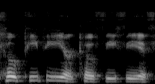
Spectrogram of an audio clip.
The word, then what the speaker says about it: Koh Phi Phi: DiCaprio, and it's spelled PHI dash but it's pronounced Koh Phi Phi.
